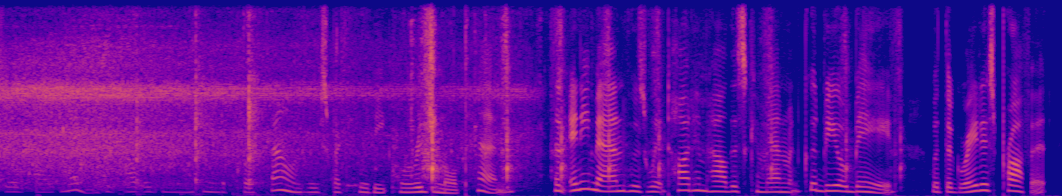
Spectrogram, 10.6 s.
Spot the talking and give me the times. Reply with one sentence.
The talking can be heard from 0.0 to 10.5 s.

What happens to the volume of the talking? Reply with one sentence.
The volume of the talking goes up.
